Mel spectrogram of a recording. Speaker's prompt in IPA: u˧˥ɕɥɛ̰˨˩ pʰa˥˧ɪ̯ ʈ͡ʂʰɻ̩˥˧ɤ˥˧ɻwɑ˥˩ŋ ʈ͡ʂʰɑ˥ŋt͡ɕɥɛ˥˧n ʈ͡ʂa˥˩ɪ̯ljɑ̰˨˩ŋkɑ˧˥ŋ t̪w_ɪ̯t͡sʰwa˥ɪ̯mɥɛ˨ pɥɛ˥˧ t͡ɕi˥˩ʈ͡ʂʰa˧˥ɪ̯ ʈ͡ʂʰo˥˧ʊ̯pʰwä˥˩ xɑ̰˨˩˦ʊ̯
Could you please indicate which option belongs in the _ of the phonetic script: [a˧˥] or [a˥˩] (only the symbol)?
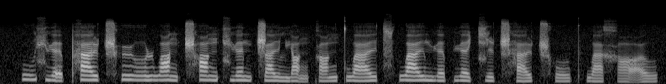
a˧˥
